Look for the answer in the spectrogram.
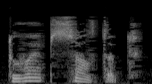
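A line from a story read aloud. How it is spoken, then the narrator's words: Amazed mutter. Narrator (Bulgarian): измърмори чуп, смаян повече от останалите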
